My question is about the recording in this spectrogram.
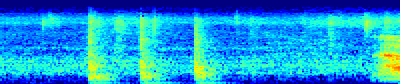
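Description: Three quick knocks of a squeegee on a pole against the window, about a quarter second apart, each with a dull low thud.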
